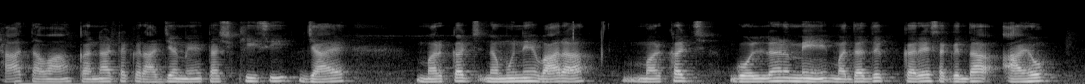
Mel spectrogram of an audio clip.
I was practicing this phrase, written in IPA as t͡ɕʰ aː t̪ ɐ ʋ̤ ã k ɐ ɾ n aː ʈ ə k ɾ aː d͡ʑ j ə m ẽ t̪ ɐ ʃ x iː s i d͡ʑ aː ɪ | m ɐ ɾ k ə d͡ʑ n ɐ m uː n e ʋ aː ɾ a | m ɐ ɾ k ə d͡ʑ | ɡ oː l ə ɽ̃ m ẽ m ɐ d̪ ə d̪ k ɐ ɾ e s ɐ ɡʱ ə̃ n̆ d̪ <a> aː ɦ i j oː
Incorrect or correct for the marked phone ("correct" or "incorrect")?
correct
